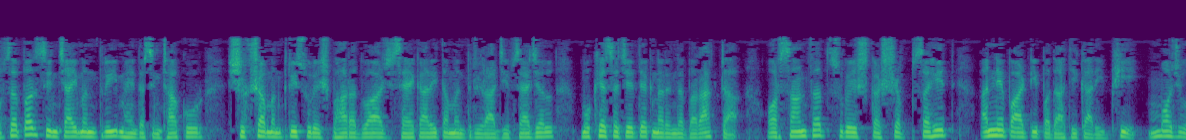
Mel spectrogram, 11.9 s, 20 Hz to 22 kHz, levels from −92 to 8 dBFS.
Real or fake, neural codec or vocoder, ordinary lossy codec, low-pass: real; none; none; 7.2 kHz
